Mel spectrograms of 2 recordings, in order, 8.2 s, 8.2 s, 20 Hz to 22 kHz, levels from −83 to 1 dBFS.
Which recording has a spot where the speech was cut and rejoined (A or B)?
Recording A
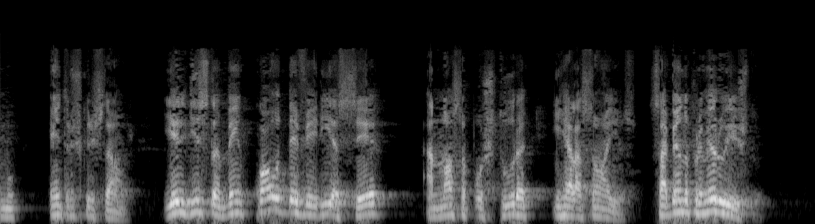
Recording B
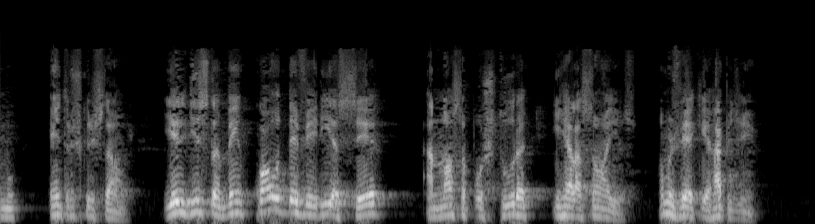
A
